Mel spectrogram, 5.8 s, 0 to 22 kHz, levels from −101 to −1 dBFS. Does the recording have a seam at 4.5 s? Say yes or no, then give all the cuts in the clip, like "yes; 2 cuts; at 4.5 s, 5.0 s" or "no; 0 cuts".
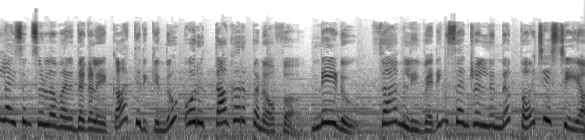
no; 2 cuts; at 1.8 s, 3.0 s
